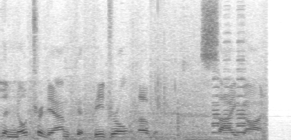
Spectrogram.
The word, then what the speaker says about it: Notre Dame: It's the Notre Dame. We need the ah sound. Like hot and stop. Dame.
